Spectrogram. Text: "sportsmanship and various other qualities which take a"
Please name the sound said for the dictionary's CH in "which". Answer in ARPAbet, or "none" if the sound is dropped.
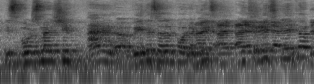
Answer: S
